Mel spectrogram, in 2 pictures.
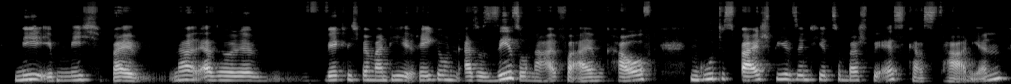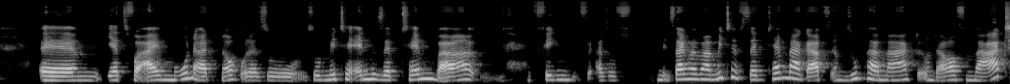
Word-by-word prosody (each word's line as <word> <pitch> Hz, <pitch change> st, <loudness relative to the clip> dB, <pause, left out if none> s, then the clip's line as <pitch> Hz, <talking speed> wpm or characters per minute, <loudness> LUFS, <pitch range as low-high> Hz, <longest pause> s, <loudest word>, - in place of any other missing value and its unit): Ne, 220 Hz, +3 st, +2 dB
eben 185 Hz, +1 st, -4 dB
nicht, 210 Hz, 0 st, -5 dB
weil, 175 Hz, -2 st, +4 dB, 0.2 s
ne, 200 Hz, +3 st, -4 dB, 0.2 s
also, 195 Hz, 0 st, +3 dB
äh, 185 Hz, -2 st, +1 dB, 0.6 s
wirklich, 205 Hz, +2 st, -1 dB
wenn 205 Hz, 0 st, -1 dB
man 195 Hz, 0 st, 0 dB
die 205 Hz, 0 st, -1 dB
Region 205 Hz, +1 st, -3 dB
also 185 Hz, 0 st, 0 dB
saisonal 185 Hz, -2 st, +1 dB
vor -, -, -2 dB
allem 175 Hz, +2 st, 0 dB
kauft 185 Hz, +6 st, +2 dB, 0.4 s
'N 210 Hz, -, +1 dB
gutes 255 Hz, +2 st, -1 dB
Beispiel 225 Hz, +4 st, +5 dB
sind 215 Hz, -1 st, -3 dB
hier 215 Hz, -1 st, -6 dB
zum 215 Hz, -2 st, -8 dB
Beispiel 195 Hz, 0 st, -4 dB
Esskastanien. 215 Hz, -, -3 dB, 0.4 s
Ähm, 190 Hz, -1 st, +3 dB
jetzt 200 Hz, 0 st, -1 dB
vor -, -, +3 dB
einem 210 Hz, +2 st, +4 dB
Monat 210 Hz, -4 st, +1 dB
noch 215 Hz, +3 st, -1 dB
oder 185 Hz, 0 st, -3 dB
so 180 Hz, -2 st, -5 dB
so 210 Hz, -, -6 dB
Mitte, 230 Hz, +3 st, -2 dB
Ende 235 Hz, +4 st, +1 dB
September, 220 Hz, +1 st, +2 dB, 0.6 s
fing, 210 Hz, 0 st, -5 dB, 0.2 s
also 190 Hz, +1 st, -8 dB
f 190 Hz, -, -14 dB, 0.5 s
sagen 235 Hz, +1 st, +4 dB
wir 245 Hz, -, +3 dB
mal 230 Hz, -1 st, +3 dB
Mitte 290 Hz, +6 st, -2 dB
September 260 Hz, +2 st, 0 dB
gab's 195 Hz, -2 st, +2 dB
im 200 Hz, -1 st, -9 dB
Supermarkt 225 Hz, -4 st, 0 dB
und 205 Hz, -, -7 dB
auch 205 Hz, +3 st, 0 dB
auf'm 200 Hz, -, -7 dB
Markt 180 Hz, -1 st, +3 dB
205 Hz, 155 wpm, -22 LUFS, 190-225 Hz, 0.6 s, Beispiel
